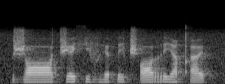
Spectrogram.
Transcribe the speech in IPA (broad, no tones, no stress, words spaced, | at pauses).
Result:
ʒɒː t͡ʃɪsʲəv ɦɪθit͡ʃʼɒriː qʼɪ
